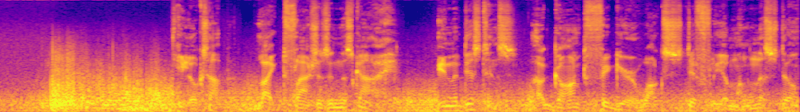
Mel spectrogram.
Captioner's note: thunder cracking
